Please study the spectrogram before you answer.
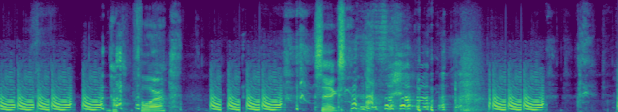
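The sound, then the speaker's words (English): A rapid string of loud, buzzy fart sound effects comes in short rhythmic bursts, played to spell out a phone number, with a person briefly speaking and chuckling between them. “I was going to say, can I play the phone number in fart sounds?”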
